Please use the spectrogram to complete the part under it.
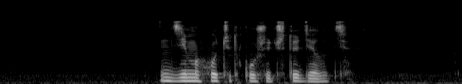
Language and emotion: Russian, neutral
